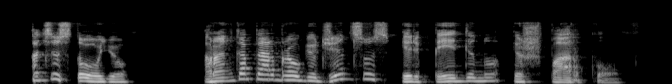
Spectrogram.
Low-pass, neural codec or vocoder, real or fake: 7.2 kHz; codec, 16 kHz, 16 kbps, FreqCodec, larger model; fake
